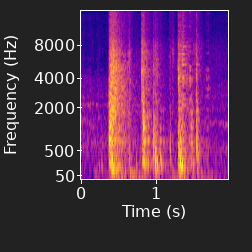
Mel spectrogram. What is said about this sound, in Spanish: El mayordomo blandió el hacha. El golpe hizo estremecerse el edificio y la puerta saltó contra la cerradura y los goznes.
